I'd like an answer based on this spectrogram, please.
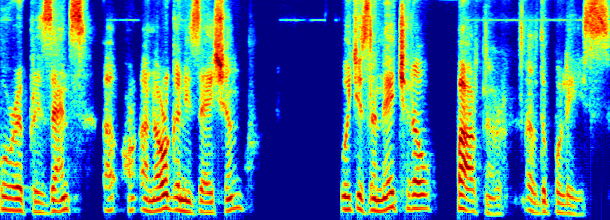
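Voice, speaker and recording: Against a quiet background, a man with a non-native accent speaks at a fairly slow pace, his fairly high pitch carrying lively intonation in a dry, close sound with no echo. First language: not English. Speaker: prosecutor. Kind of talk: conference presentation. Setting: conference with interpreters and online participants. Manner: halting.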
